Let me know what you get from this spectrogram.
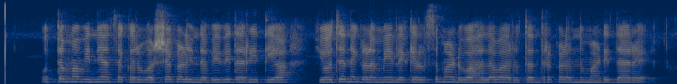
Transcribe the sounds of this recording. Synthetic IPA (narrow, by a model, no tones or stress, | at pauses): ut̪ːɐmɐʋinjaːsɐkɐɾuʋɐɾʂɐɡɐɭind̪ɐʋiʋid̪ʱɐɾiːt̪ijɐjɔːd͡ʒɐnɛɡɐɭɐme̞ːle̞kɛlɐsɐmaːɽuʋɐɦɐlɐʋaːɾut̪ɐnt̪ɾɐɡɐɭɐnːumaːɽid̪ːaːɾe̞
